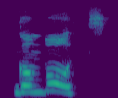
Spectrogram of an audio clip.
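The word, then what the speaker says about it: túrógombóc: It's called turogombot. It is Turogombo. Did I say it right? Almost. I'm always traveling for business. So turogombo? Gombot. Gombot. Good.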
